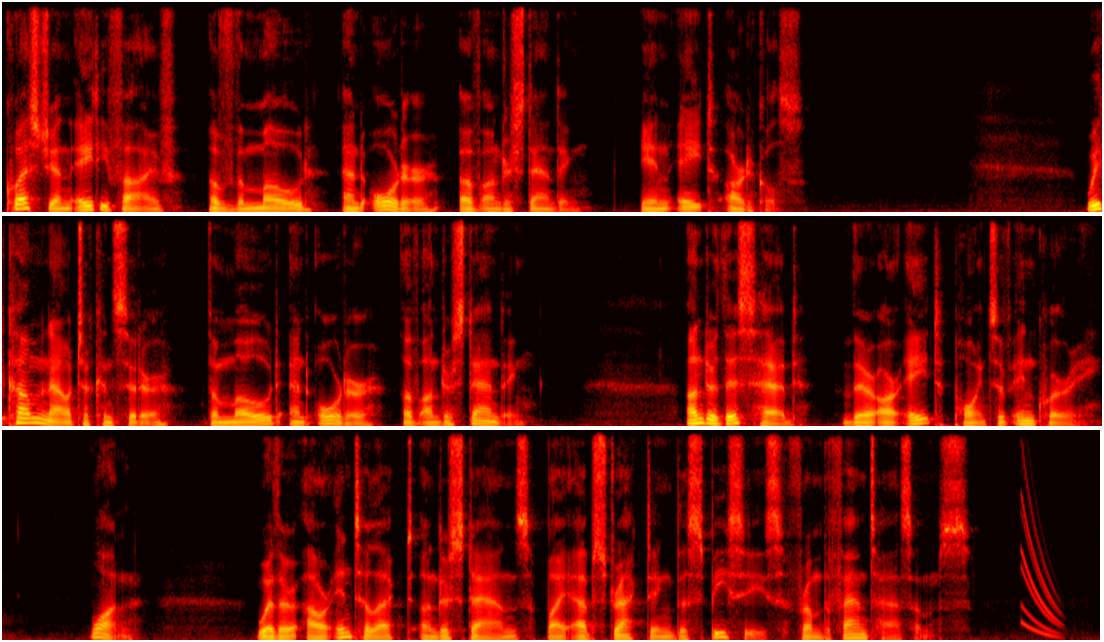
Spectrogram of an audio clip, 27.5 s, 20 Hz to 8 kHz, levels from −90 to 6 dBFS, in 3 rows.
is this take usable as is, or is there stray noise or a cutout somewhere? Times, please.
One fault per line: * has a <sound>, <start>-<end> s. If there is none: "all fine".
* has a chirp, 26.8-27.2 s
